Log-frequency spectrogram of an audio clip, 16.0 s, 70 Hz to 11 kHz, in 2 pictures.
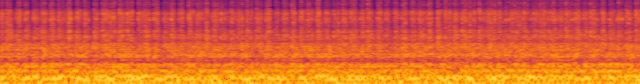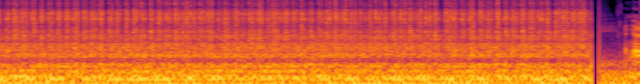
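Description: Jeep V8 exhaust heard right at the twin tailpipes, the engine idling steadily with no revving.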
